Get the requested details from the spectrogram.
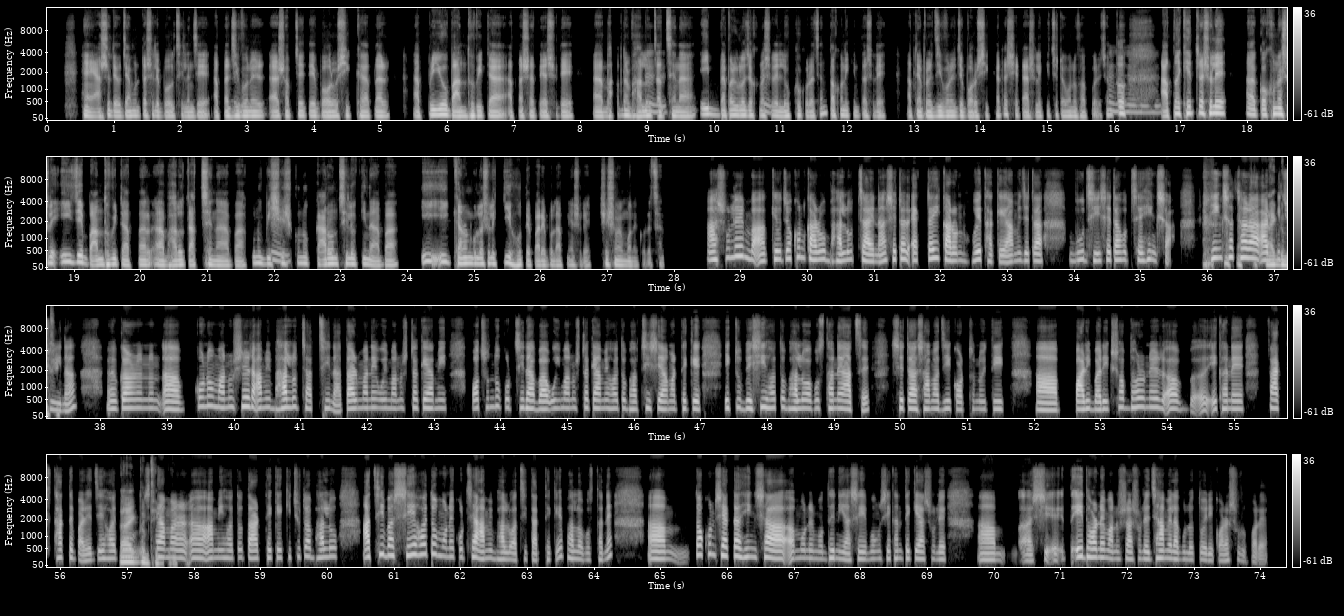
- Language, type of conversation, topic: Bengali, podcast, জীবনে সবচেয়ে বড় শিক্ষা কী পেয়েছো?
- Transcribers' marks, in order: chuckle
